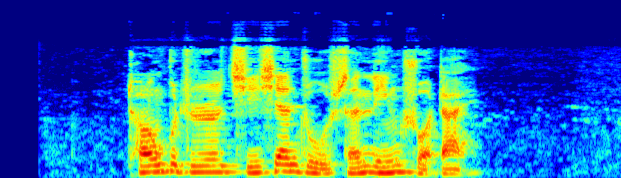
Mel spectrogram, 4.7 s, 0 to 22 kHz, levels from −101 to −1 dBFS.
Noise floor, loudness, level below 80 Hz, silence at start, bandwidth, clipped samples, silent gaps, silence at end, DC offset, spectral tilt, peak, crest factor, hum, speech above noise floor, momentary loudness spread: -65 dBFS; -17 LUFS; -58 dBFS; 0.95 s; 9.2 kHz; under 0.1%; none; 1.1 s; under 0.1%; -4.5 dB/octave; -2 dBFS; 18 dB; none; 48 dB; 5 LU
